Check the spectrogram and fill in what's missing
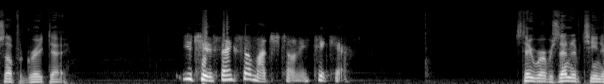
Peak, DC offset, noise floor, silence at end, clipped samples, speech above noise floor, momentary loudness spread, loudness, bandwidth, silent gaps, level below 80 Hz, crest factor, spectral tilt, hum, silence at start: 0 dBFS; under 0.1%; -59 dBFS; 0 s; 0.1%; 45 dB; 13 LU; -15 LUFS; 13 kHz; none; -50 dBFS; 16 dB; -7 dB/octave; none; 0 s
